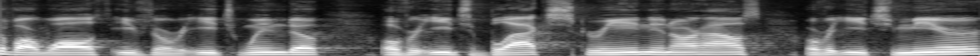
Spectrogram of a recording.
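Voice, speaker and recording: At a fairly quick pace, a man with a General American accent and a medium pitch talks in a plain, everyday voice. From Phoenix, Arizona. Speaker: seer and deliverance minister. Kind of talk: testimony interview answer. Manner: casual, conversational.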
